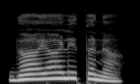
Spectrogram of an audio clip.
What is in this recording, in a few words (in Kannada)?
"ಗಾಯಾಳಿತನ", kannada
